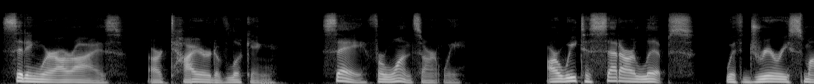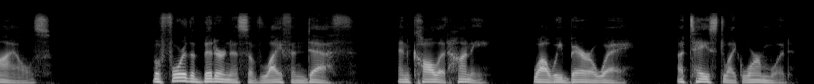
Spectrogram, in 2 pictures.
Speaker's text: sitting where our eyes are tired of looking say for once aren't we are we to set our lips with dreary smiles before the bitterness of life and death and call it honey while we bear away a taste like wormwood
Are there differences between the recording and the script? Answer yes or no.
no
